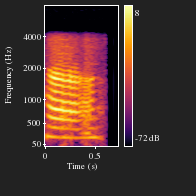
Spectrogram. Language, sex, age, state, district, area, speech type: Urdu, female, 45-60, Bihar, Khagaria, rural, conversation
